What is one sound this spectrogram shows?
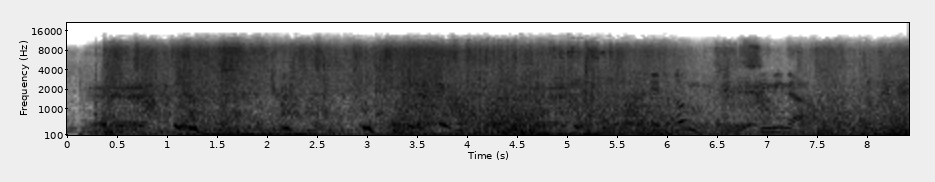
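Monsters shriek and groan as they die.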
